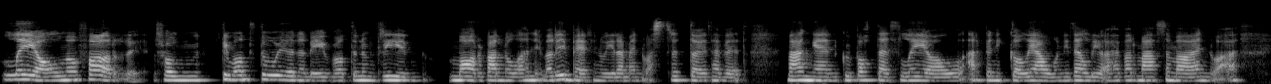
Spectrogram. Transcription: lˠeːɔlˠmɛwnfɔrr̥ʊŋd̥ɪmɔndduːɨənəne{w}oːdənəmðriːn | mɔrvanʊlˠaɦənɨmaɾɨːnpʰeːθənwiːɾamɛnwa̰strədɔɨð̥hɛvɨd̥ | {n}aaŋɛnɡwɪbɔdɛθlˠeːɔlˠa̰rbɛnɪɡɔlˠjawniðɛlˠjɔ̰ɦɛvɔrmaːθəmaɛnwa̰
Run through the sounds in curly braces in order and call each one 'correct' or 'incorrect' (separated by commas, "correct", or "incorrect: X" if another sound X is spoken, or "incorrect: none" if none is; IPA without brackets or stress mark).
incorrect: v, incorrect: m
